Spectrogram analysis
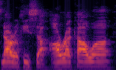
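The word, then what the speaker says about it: Naruhisa Arakawa: F first of all I mispronounced it it's naroa arakawa and he did ABA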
